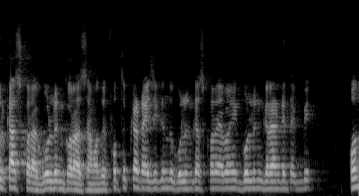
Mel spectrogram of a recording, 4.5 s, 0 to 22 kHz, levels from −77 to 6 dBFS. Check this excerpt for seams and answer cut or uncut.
uncut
